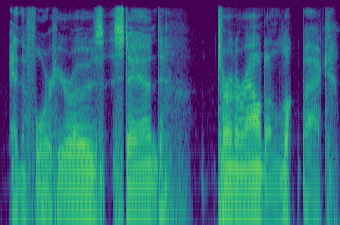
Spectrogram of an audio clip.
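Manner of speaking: normal talking voice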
